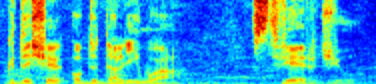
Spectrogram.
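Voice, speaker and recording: A man's voice: fairly low pitch, expressive, takes it slowly, faint music behind. A man reading scripted story narration as the narrator of an audio drama.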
